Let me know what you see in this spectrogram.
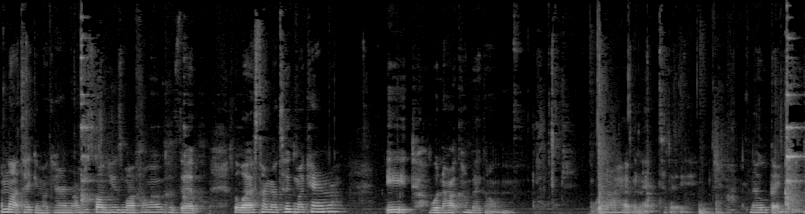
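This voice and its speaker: Over noticeable background noise, a woman speaks at a moderate pace in a monotone, flat intonation, with long, frequent pauses. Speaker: vlogger. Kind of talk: casual vlog chat. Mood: relaxed, a bit sluggish. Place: kitchen. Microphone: phone near.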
